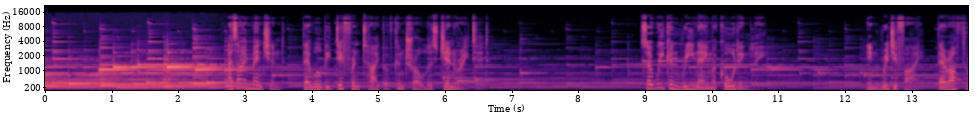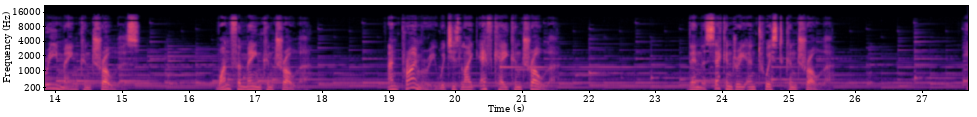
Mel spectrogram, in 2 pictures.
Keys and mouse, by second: 1.2 click, 1.4-5.9 drag, 7.5 click, 7.7-11.6 drag.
